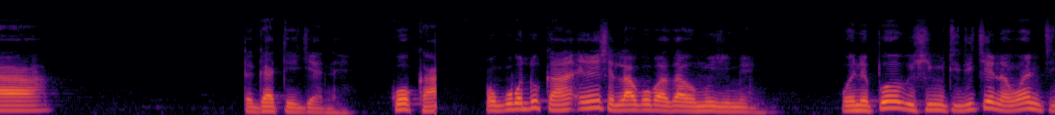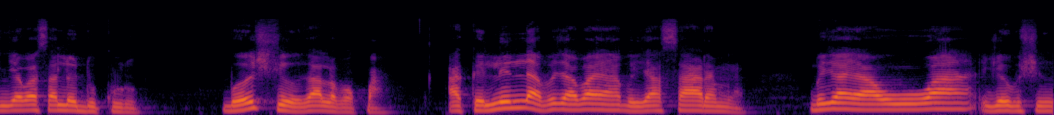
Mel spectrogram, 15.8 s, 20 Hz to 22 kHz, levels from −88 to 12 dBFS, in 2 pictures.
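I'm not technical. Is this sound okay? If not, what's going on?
No. There are two problems close together, early in the speech.

The first is a skip ahead, at about 3.27 s. Roughly three quarters of a second of speech is simply missing. The call system threw away a chunk of sound because newer sound was already waiting to play. Nothing fills the hole. The speech before and after is joined straight together, so it jumps forward with almost no pause.

Right after that comes a jitter buffer speed-up, from 3.37 s to 5.12 s. The system was holding too much waiting sound, so it snipped out many tiny slices to catch up. About a third of a second was removed this way. The speech plays roughly 15 percent faster but at the same pitch. It sounds rushed rather than squeaky. The sound travels over an ordinary internet call connection, which is what made these adjustments.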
